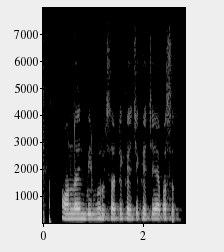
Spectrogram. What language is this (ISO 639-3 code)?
mar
